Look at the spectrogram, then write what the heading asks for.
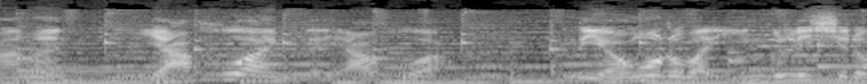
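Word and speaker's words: יהוה: 야후아. 근데 잉글리시로 발음하면 야훼. 그 팔리오 히브리로 발음하면 야후아입니다. 근데 야후아가 진짜 발음이죠. 야훼는 가짜 이게 더 약간 변형된 발음이고 야후아가 진짜 오리지널 발음입니다.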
